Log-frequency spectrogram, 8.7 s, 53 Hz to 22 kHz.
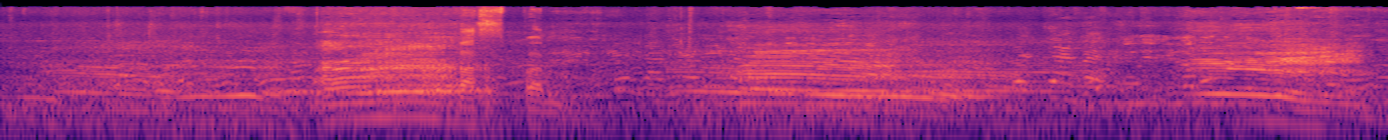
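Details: Sahiwal cattle, fattened bull calves, at the Ambari market in Dinajpur on 24 November 2025, give three long, low, wavering moos spaced a few seconds apart over a busy background of people talking.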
